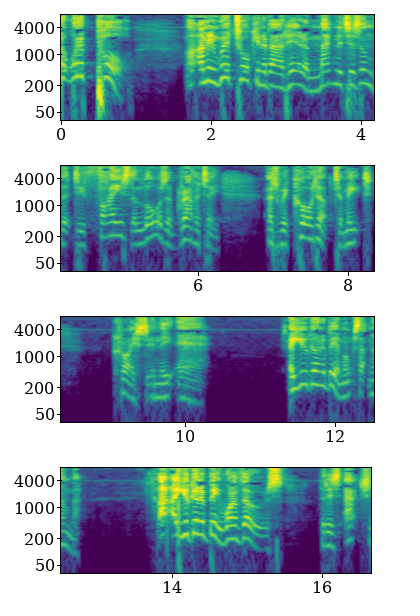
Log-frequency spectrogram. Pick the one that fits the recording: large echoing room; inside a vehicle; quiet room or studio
large echoing room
